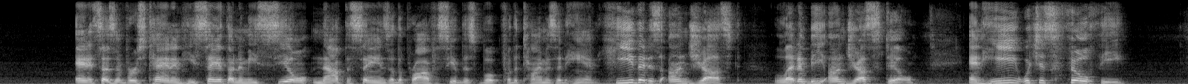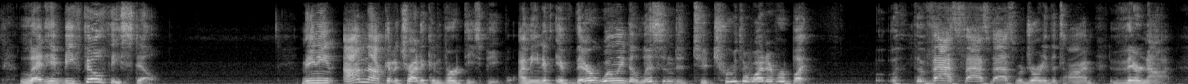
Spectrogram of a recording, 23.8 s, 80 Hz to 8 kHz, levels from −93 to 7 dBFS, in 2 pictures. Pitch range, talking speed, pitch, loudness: 130-180 Hz, 200 wpm, 150 Hz, -21 LUFS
